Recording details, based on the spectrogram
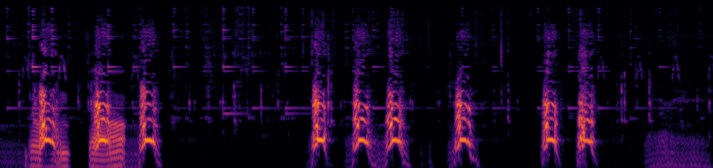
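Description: A dog barks in repeated bursts, first three quick barks, then a pause, then a longer run of sharp barks spaced about half a second apart, fairly close and clear over a quiet background.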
